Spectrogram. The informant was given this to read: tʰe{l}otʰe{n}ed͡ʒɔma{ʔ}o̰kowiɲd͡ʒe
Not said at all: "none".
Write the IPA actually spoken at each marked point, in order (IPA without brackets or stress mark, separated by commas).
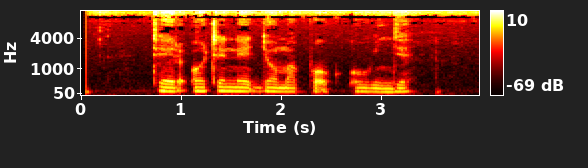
ɾ, n, p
